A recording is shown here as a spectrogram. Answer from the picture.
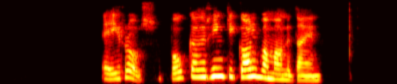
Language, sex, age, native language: Icelandic, female, 50-59, Icelandic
